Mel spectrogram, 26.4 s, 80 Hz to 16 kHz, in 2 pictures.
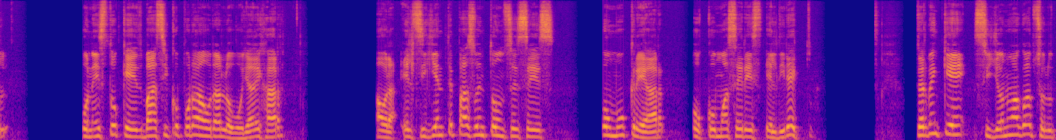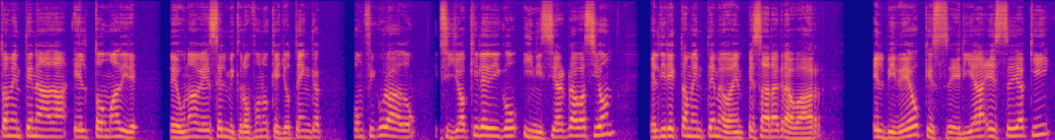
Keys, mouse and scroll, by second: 0.7 click, 1.3 click, 2.2 click, 2.8 click, 4.0 click.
